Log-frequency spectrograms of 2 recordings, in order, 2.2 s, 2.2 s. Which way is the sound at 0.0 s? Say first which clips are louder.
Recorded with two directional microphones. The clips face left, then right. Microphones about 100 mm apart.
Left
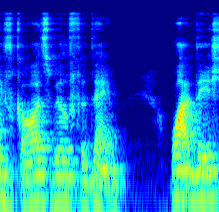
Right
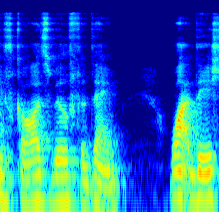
Right 4 dB; 15° right (ahead or behind).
